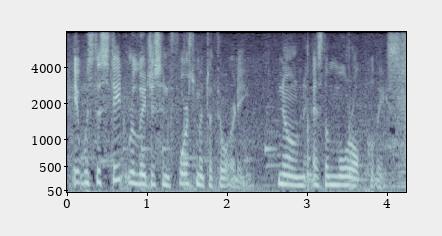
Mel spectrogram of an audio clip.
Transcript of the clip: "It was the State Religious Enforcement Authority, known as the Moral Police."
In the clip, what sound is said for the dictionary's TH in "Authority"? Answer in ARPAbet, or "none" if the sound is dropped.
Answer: TH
